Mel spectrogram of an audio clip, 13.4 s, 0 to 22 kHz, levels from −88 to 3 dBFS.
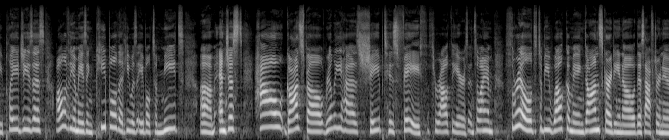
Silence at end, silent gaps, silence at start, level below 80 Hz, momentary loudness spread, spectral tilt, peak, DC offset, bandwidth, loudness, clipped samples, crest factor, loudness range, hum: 0 s; none; 0 s; -64 dBFS; 9 LU; -3.5 dB/octave; -2 dBFS; under 0.1%; 17 kHz; -18 LUFS; under 0.1%; 18 dB; 5 LU; none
